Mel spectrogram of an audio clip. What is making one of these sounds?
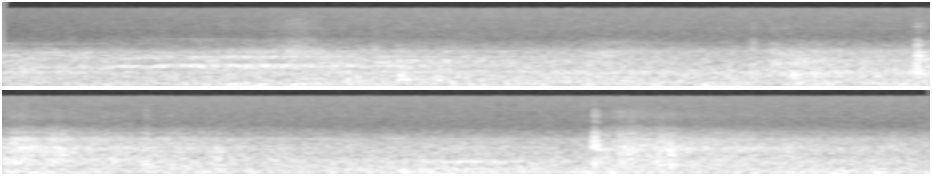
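A badminton racket sharply strikes a shuttlecock.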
